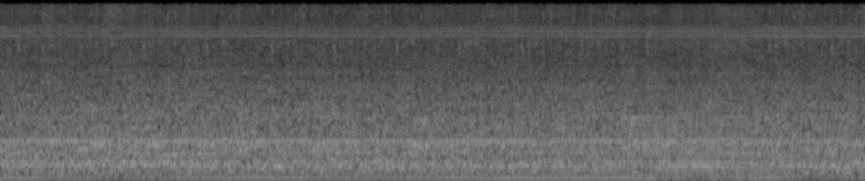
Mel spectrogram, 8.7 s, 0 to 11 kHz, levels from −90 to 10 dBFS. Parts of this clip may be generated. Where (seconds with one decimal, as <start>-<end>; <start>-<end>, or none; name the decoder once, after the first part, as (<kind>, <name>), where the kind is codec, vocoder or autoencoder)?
6.4-7.5 (vocoder, WaveNeXt)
